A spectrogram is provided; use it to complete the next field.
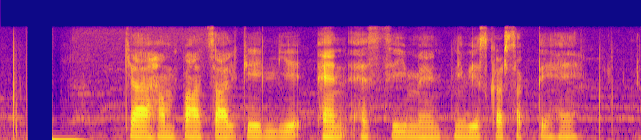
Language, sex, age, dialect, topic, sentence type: Hindi, male, 18-24, Garhwali, banking, question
